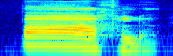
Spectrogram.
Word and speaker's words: parles: That is parle. Pronunciation is parle only, okay?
